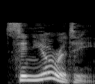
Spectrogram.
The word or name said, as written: seniority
